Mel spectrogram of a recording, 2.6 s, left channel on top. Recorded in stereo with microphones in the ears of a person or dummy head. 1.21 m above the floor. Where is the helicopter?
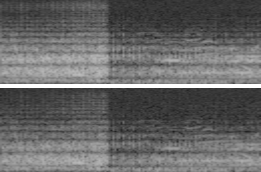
45° left (ahead or behind); by 2.6 s 40° left (ahead or behind).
